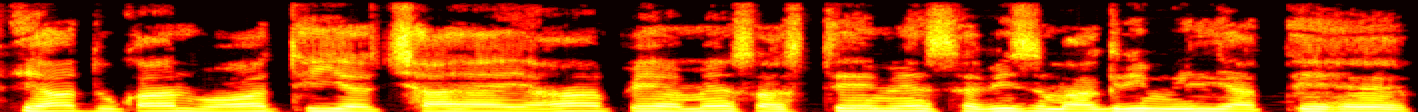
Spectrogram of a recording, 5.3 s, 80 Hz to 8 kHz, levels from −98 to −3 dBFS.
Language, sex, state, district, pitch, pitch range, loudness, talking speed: Hindi, male, Bihar, Araria, 170 Hz, 160-180 Hz, -13 LUFS, 180 wpm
